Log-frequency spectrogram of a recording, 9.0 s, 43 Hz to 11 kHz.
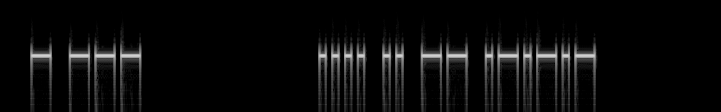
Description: Morse code, heard as a keyed tone, about 15 wpm, 700 Hz. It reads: TO HIM.
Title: 4x Word-Spacing - Sentences from Top 400 Words - 15wpm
